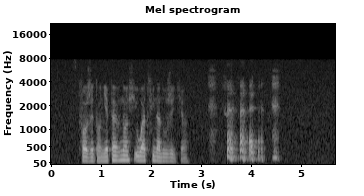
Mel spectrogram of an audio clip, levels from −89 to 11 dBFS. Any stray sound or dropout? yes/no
yes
